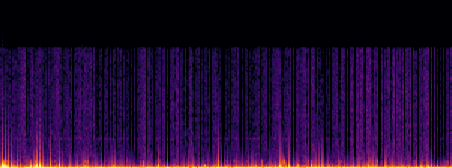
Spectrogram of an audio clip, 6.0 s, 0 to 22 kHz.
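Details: Stomach sounds from a hungry person who had fasted over 15 hours, on a first stethoscope recording: low rumbling with irregular gurgles and clicks over a steady low hum, active hunger bowel sounds.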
